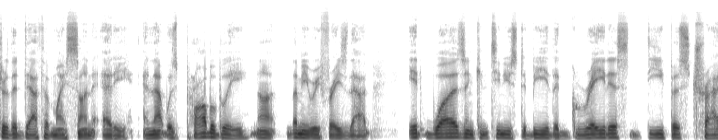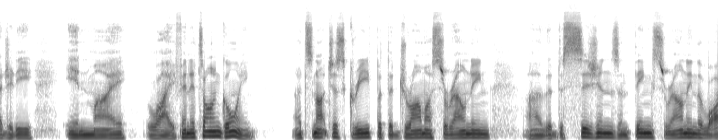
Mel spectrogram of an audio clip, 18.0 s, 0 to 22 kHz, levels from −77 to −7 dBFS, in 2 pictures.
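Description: No technical faults are audible.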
